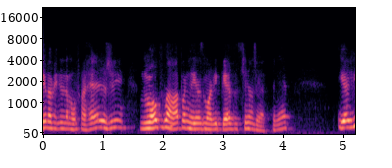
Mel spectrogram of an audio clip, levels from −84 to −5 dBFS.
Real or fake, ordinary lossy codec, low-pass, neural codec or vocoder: fake; Opus, 16 kbps; 7.2 kHz; codec, 16 kHz, 1 kbps, X-Codec, HuBERT features, trained on general audio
